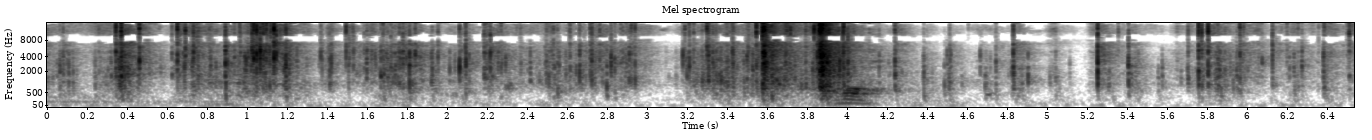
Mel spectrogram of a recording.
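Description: Plastic blind-bag packet crinkling and rustling in many small crackles as it is handled and worked open by hand.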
